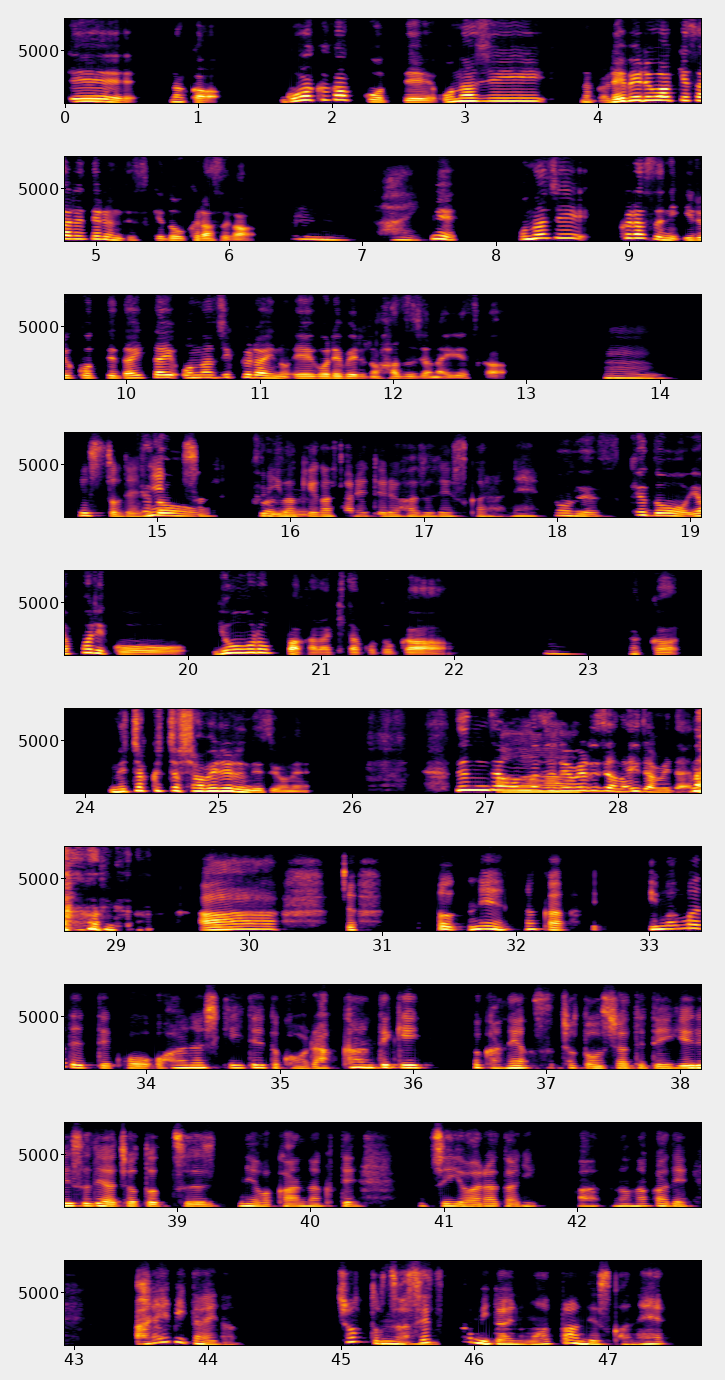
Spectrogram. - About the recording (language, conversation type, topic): Japanese, podcast, 人生で一番の挑戦は何でしたか？
- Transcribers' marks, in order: chuckle; laughing while speaking: "みたいな、なんか"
